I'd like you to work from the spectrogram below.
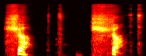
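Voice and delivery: "chuffed" as one syllable, "chuft"; T ending. Shown as a demonstration. Teacher models the word for learners, "chuffed" ending in T. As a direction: close "chuffed" with a T sound. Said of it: "So the E D becomes T".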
